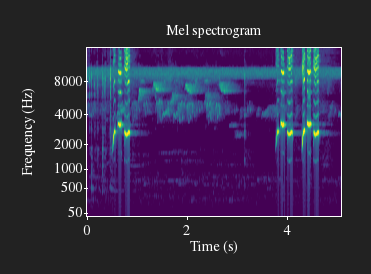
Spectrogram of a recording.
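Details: Lively sooty-headed bulbul song meant to call rivals and prompt wild bulbuls to reply; a bubbly burst of chirps opens, faint distant whistles fill a pause, then two more quick rolling phrases close.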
